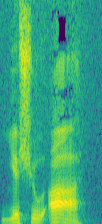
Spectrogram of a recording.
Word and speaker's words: Yeshua: And when it's used as a noun, the word is Yeshua, with the emphasis on the last syllable.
